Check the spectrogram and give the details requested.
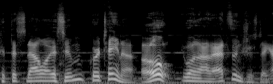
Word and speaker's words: Guertena: And, otherwise, notes-wise, the wonderful Matthew the 13th Bard in the comments has kindly informed me it's pronounced Guertena, I think.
